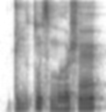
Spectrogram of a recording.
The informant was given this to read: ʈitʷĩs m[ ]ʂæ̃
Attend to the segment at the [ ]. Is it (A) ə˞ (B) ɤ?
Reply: B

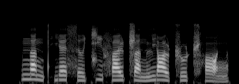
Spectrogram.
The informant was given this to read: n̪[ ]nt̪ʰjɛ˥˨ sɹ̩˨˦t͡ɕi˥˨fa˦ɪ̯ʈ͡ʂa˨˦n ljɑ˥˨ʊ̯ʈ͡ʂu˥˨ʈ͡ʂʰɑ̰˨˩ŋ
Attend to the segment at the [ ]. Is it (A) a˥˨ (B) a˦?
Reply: A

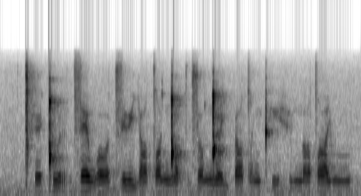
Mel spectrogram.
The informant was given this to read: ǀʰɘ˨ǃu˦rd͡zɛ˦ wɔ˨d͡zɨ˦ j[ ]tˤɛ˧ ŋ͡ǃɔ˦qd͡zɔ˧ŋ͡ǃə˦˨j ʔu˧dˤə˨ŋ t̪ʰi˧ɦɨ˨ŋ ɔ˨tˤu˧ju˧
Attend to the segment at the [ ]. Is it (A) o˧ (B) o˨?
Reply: B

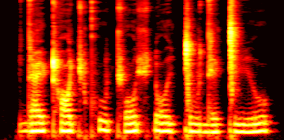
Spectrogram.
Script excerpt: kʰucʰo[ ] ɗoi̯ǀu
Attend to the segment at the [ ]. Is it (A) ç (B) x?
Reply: A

